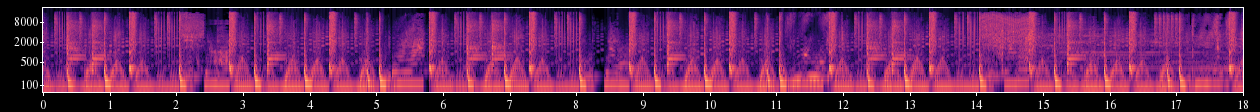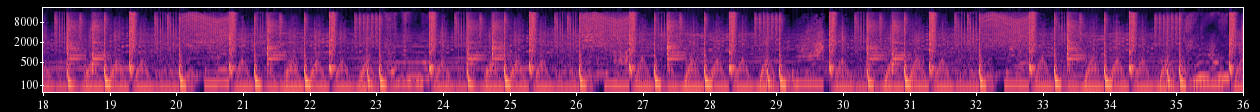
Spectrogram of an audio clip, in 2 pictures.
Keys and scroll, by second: 1.2 alt+shift+Left, 10.0 alt+shift+Left, 29.5 ctrl+g, 34.5 ctrl+u.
